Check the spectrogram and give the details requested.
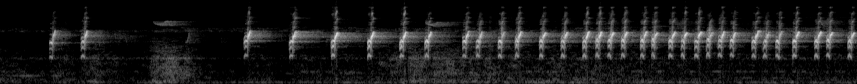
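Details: Streak-eared bulbul sound used as a lure for wild birds: a few sharp chips, then a steady run of bright clipped notes that speeds into rapid chatter.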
